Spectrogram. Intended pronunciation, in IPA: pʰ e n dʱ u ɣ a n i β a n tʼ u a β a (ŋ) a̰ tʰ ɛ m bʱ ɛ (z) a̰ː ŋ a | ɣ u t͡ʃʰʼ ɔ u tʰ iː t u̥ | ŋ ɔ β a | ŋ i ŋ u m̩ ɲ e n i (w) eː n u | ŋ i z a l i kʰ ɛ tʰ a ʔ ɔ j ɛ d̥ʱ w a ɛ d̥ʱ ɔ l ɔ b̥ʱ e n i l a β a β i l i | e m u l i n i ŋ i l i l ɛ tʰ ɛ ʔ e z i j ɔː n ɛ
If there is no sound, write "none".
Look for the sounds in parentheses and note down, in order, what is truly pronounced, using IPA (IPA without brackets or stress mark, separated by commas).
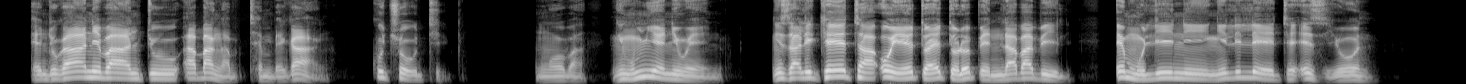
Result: ŋ, ɣ, w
